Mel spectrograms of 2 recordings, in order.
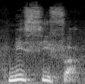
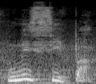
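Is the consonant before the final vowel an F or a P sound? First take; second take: F; P. First: The consonant before the last vowel is F. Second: The consonant before the last vowel is P. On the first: "ça se prononce en P ou en F" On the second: "ça se prononce en P ou en F"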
